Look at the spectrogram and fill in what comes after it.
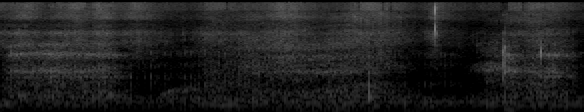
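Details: Domestic cat Percy purring while being brushed indoors; a soft, steady low rumble with rapid pulsing runs throughout, with faint handling rustles and brief clicks of the brush on fur.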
